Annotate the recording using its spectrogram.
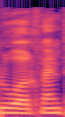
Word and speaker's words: Walkman: Ma sì, poi devo dire che anche lì io sono sempre dell'idea che bisogna sai qual era la critica sul Walkman? Perché lo pronunciavo con la L. Vabbè, però, ma perché in italiano lo diciamo così?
